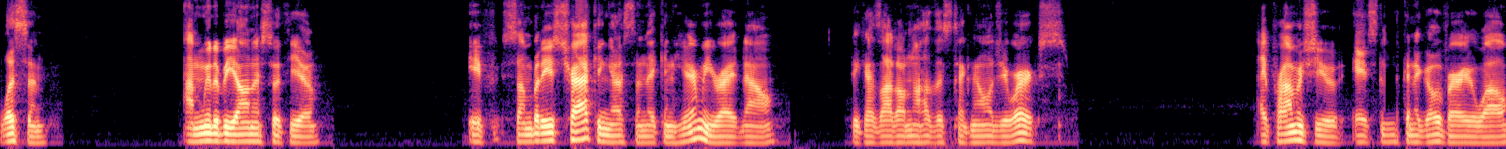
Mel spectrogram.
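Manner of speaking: low mutter, half to oneself. Speaking in character while walking, muttering under breath. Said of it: "I'm gonna mutter under my breath".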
